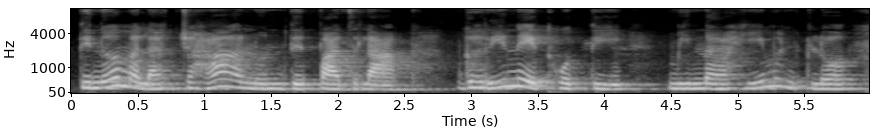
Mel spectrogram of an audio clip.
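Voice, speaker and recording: Slow-paced woman storyteller. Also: mid-range voice, darkish tone. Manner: slow, measured, dramatic. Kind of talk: slow first-person story narration.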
